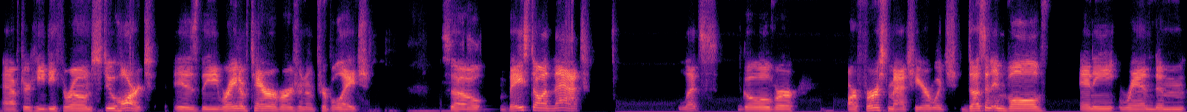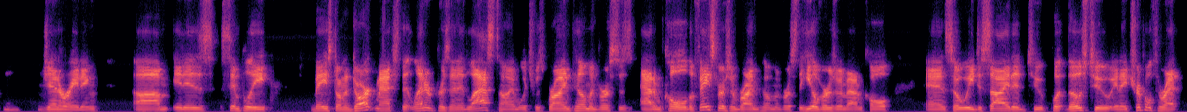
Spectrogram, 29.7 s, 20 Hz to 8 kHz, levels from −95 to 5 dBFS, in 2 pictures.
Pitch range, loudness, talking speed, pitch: 120-140 Hz, -24 LUFS, 155 wpm, 130 Hz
